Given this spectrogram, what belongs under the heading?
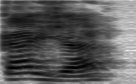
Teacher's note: a sílaba mais forte de uma palavra foi a última sílaba nós chamamos ela de oxítona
